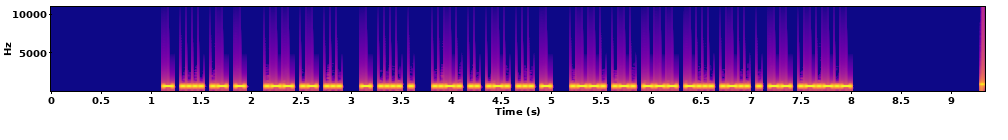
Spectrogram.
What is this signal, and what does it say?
Morse code, heard as a keyed tone, about 40 wpm, 700 Hz. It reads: THAT WAS THE FIRST PROBLEM.
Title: Sentences from Top 1000 Words - Review Part 2 - 40wpm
